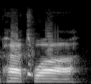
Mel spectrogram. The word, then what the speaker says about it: Patois: I think he spelled it P A T W A or W A W S. W A W. Something weird. It's P A T O I S.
